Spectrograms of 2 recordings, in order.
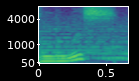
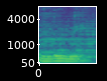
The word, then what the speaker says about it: Louis: Most everyone I know pronounces it as Lewis. That's what I fig I figured Lewis would be the normal pronunciation. So, I decided to go with Louis cuz that's my own.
